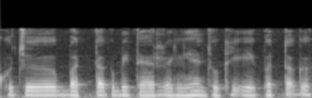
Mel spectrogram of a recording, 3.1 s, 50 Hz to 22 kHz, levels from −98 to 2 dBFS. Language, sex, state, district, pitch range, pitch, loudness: Hindi, male, Delhi, New Delhi, 125-135 Hz, 130 Hz, -16 LUFS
